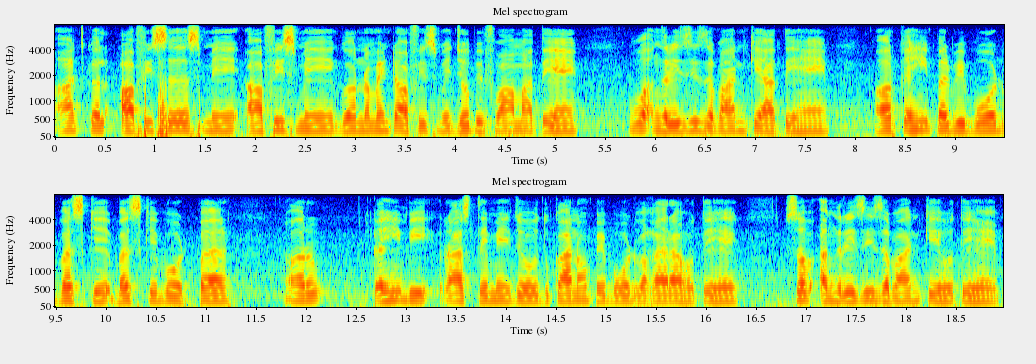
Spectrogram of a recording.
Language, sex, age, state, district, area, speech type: Urdu, female, 30-45, Telangana, Hyderabad, urban, spontaneous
